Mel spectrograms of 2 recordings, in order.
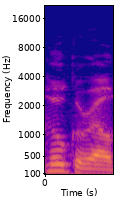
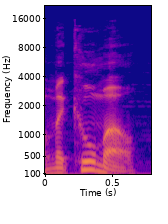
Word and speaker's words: Mikumo: mikumo not mukuro mikumo I might have mispronounced that mikumo Kun gajiro the to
